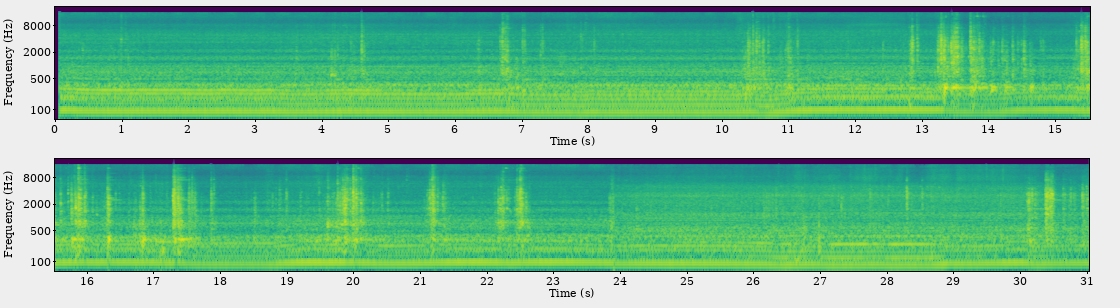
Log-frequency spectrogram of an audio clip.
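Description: Case backhoe loader's diesel engine running steadily, its pitch shifting now and then as the hydraulics take load. The bucket scrapes and knocks against soil and stones in clusters of sharp clicks about halfway through and again a few seconds later.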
